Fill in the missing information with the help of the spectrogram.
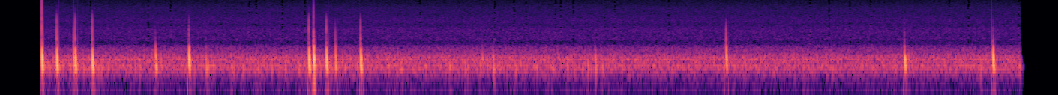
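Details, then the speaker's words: Needle EMG recording of fasciculation potentials: irregular, isolated sharp pops over a steady low hum, spontaneous, not under voluntary control, firing singly unlike rhythmic normal motor unit potentials. "in the next slides I'll show you some examples of EMG traces containing vesiculation"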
